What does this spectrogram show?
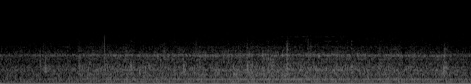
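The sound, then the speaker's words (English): A roadster's engine idles steadily throughout at the city dump on the eastern limits of Huntington Beach, in fog, a low continuous rumble with a faint mechanical whine and slight rattling texture, even in loudness, with no voices. “Kill your motor and we'll get busy.”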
